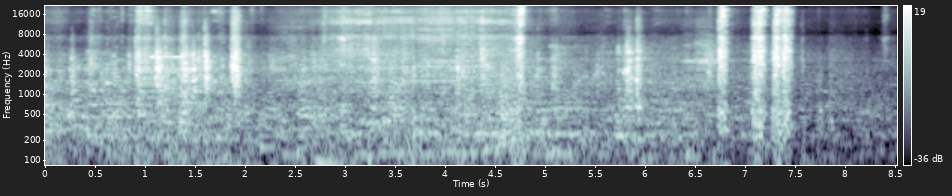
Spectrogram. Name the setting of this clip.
restaurant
